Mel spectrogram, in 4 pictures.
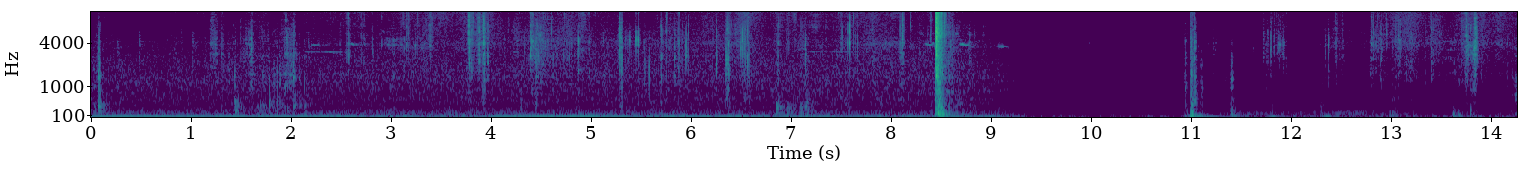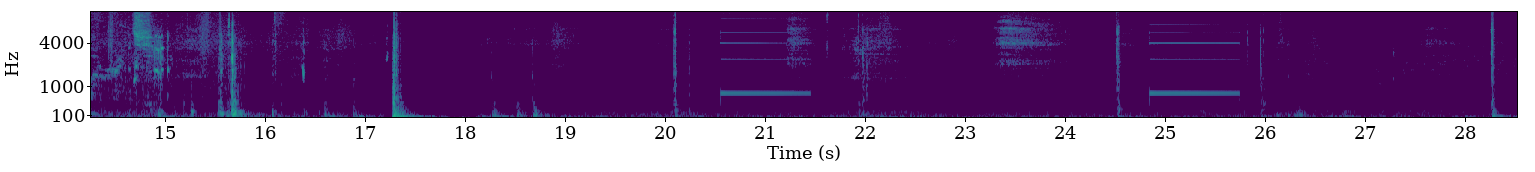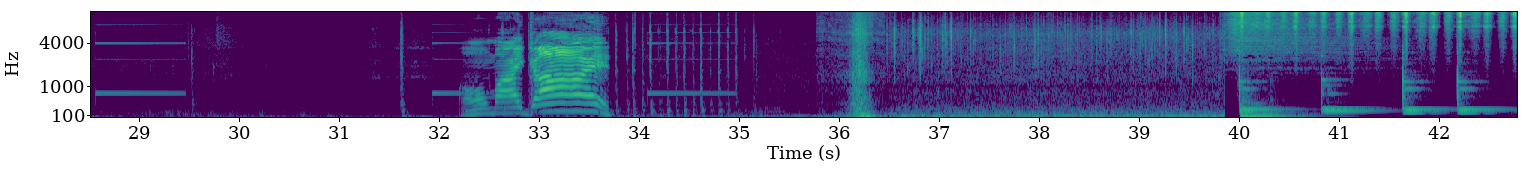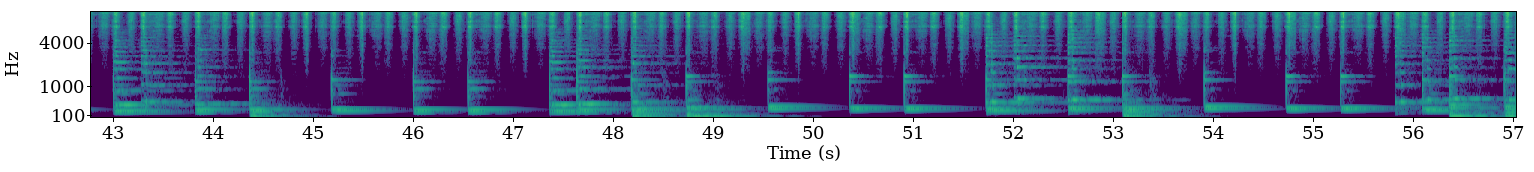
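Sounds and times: car door slamming: 0:08.4 - 0:08.7.

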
